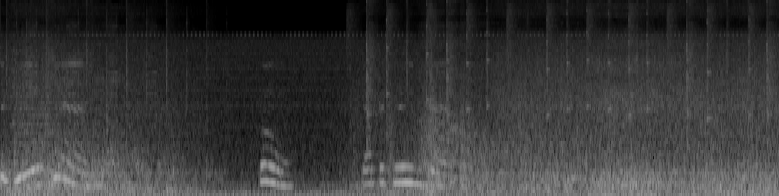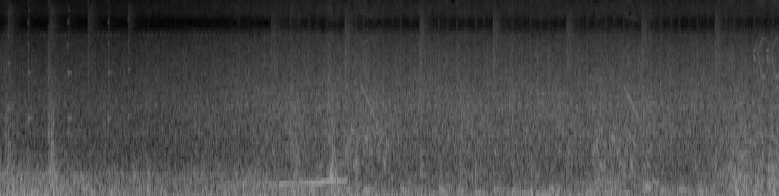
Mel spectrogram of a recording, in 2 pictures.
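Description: Bouncy game music plays steadily.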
